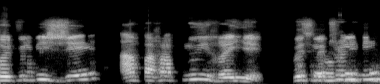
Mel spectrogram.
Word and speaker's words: parapluie: And that umbrella is very difficult to pronounce. It will be parapluie, Parapluie.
